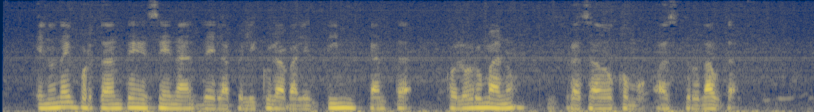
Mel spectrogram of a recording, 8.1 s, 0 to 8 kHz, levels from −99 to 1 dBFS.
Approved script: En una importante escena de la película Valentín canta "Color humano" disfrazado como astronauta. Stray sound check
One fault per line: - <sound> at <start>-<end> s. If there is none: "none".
none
